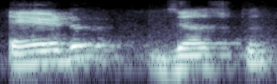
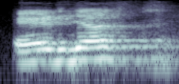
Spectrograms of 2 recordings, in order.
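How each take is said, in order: First: adjust very slow, paused after एड; held एड, separate just; first syllable isolated. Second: Said in the usual way. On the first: Shown as a demonstration. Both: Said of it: "अब first syllable".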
